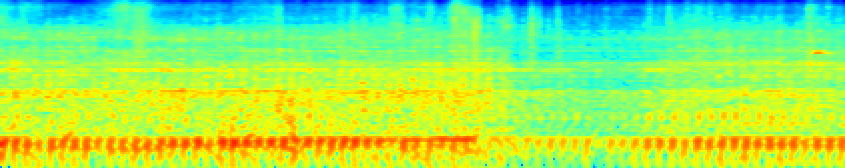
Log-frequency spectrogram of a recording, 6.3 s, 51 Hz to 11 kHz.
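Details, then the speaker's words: Motorcycle (TMX155) single-cylinder engine test-run in gear: steady hum over thumping beat in third gear, none in second; suspected worn pilot bearing or countershaft bearing. "try natin patakbuhin baka marinig natin yung umuugong primera tersera meron siyang maugong marahil kwan to pilot bearing counter shop yung tama"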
